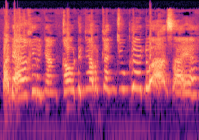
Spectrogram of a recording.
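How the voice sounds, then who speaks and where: A woman's voice: extremely high pitch, slow, creaky, voice pushed up, heavily acted. A woman voicing a grateful young girl tearfully praying. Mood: tearful thanks.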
